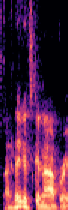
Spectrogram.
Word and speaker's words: Gnabry: Is the G silent? Gnabry? I've heard it both ways. I think it's Gnabry.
